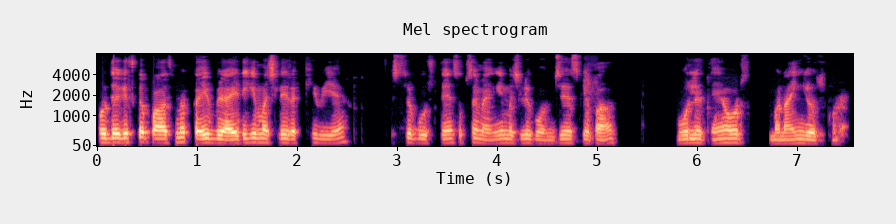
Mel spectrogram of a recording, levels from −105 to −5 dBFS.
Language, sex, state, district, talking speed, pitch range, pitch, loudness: Hindi, male, Uttar Pradesh, Jyotiba Phule Nagar, 240 wpm, 125-140 Hz, 130 Hz, -17 LUFS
